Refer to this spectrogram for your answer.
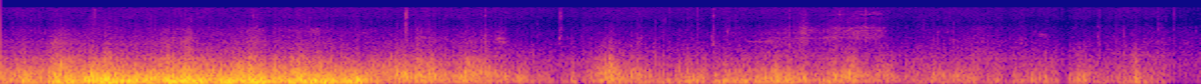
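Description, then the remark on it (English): Cold wind buffets and roars across a microphone with a wind guard, tucked under the bill of a cap while walking, loudest in the first two seconds, then easing into a lower, gusty rumble with occasional sharp pops and thumps. “It's whistling through my ears.”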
